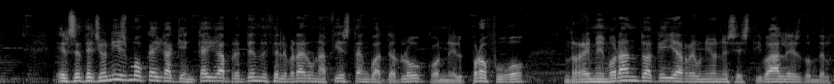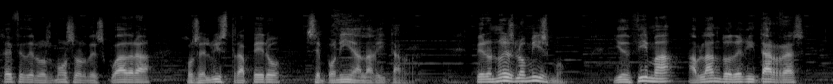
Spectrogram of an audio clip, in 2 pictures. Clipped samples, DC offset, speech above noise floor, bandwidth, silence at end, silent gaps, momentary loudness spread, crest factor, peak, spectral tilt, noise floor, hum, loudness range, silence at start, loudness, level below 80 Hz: under 0.1%; under 0.1%; 25 dB; 12.5 kHz; 0.1 s; none; 9 LU; 18 dB; -10 dBFS; -6 dB/octave; -53 dBFS; none; 3 LU; 0 s; -29 LUFS; -56 dBFS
